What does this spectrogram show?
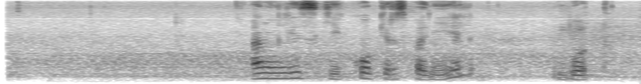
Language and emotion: Russian, neutral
